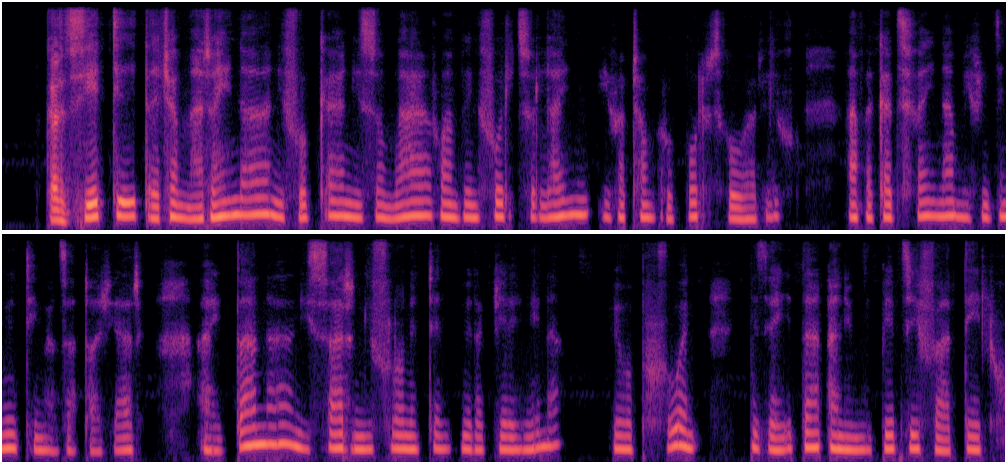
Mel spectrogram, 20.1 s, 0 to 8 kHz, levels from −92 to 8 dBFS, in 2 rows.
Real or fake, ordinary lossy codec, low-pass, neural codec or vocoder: fake; AAC, 48 kbps; 7.2 kHz; codec, 16 kHz in and 24 kHz out, 0.6 kbps, FocalCodec, streaming, 4096 codes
